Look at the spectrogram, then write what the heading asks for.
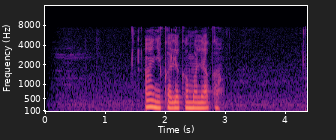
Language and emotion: Russian, neutral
